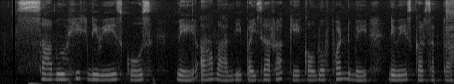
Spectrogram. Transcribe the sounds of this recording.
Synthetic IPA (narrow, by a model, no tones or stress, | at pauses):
saːmuːɦɪknɪʋeːzkoːs | mẽaːmaːd̪mipəɪsaɾəkːekɔʊnopʰə̃ɳɖmẽ | nɪʋeːzkɐɾsɐkt̪aː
